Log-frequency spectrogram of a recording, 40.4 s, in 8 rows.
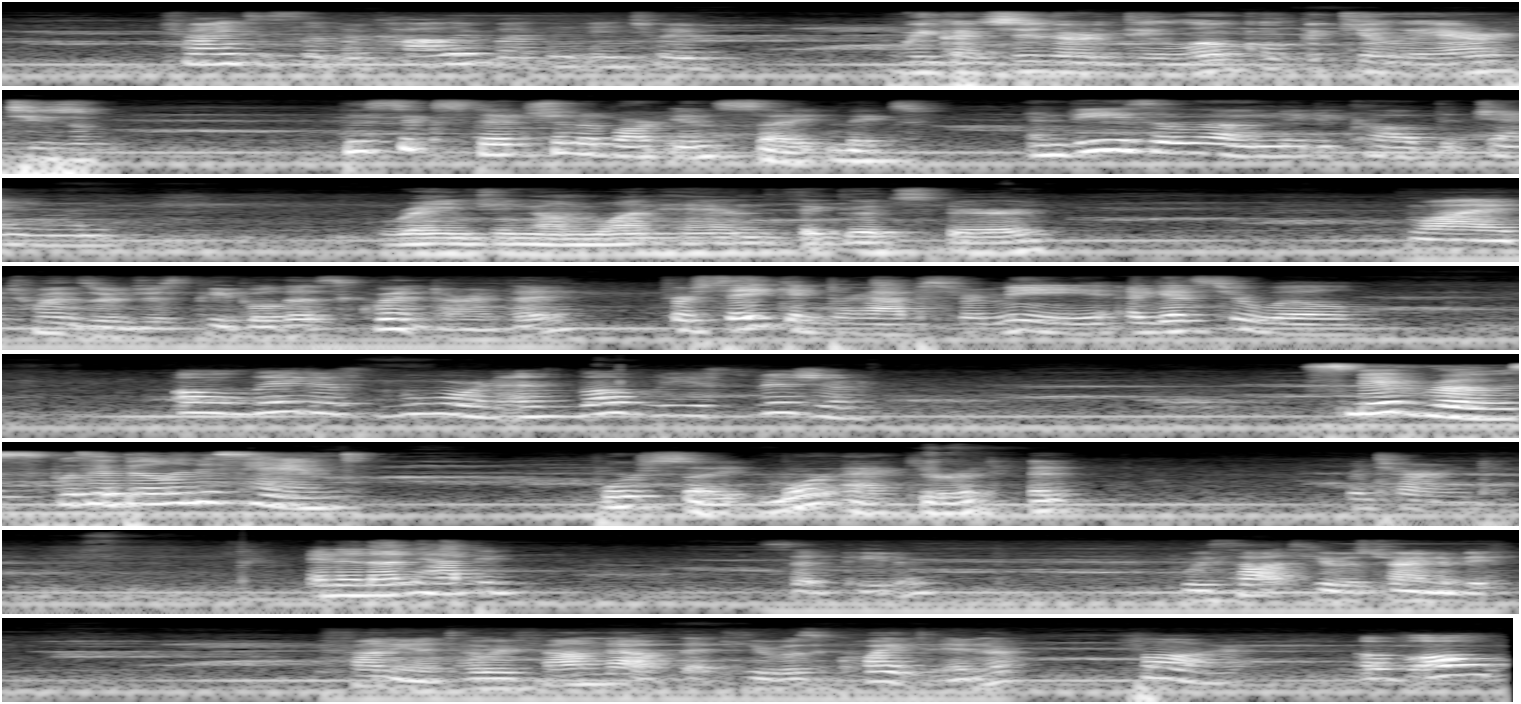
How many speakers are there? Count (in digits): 9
